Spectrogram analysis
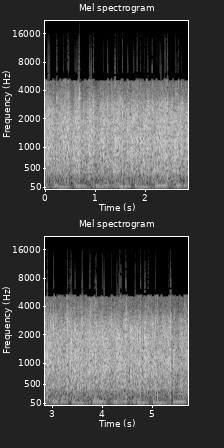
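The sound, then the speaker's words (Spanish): Audience applause welcomes a guest actor on a comedy panel show: a dense, steady wash of many hands clapping without pause for the whole stretch, with no voices over it. “Un aplauso para él.”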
